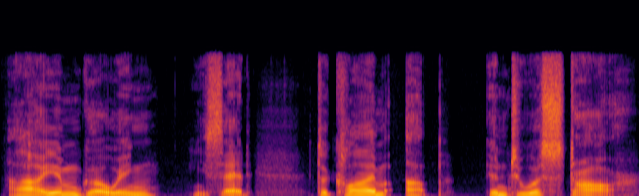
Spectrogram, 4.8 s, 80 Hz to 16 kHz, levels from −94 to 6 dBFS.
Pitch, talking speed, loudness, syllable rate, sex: 95 Hz, 140 wpm, -19 LUFS, 3.3 syllables/s, male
